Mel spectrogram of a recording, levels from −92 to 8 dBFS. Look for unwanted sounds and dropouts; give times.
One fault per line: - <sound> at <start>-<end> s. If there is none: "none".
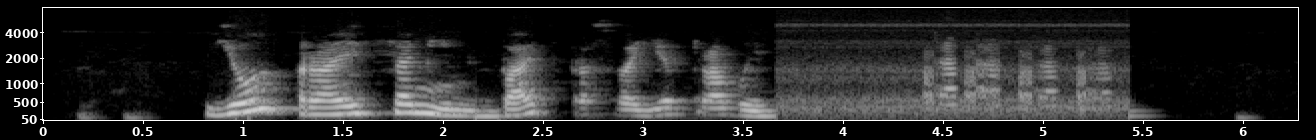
- laugh at 4.4-5.3 s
